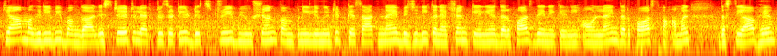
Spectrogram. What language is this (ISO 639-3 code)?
urd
